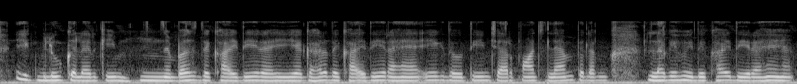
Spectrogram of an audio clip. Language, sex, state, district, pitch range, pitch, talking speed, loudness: Hindi, female, Uttarakhand, Tehri Garhwal, 170-180 Hz, 175 Hz, 205 wpm, -14 LUFS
